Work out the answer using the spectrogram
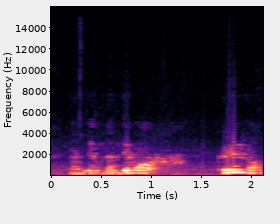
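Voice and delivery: ordinary talk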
